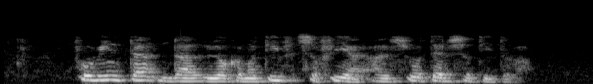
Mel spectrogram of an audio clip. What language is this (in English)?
Italian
